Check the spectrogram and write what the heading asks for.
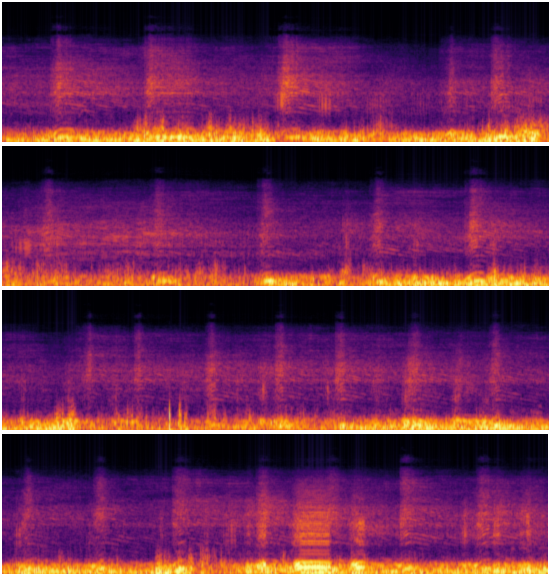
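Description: A full field of motocross bikes idling and revving at the starting gate, many engines overlapping in a dense, continuous drone, with throttles blipped up and down again and again.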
